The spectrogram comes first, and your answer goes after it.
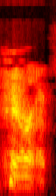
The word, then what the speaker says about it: Parrott: But I pronounce his name Parrott.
